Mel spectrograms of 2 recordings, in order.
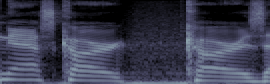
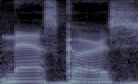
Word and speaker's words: NASCAR: Seeing NASCAR cars outside of, and for all the new fans maybe listening to this, that's how you say it, NASCAR cars, not NASCARs, just putting that out there.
